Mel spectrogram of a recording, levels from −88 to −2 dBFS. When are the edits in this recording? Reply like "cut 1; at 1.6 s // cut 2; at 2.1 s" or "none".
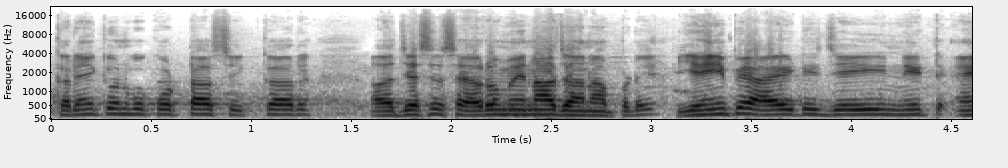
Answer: cut 1; at 3.0 s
